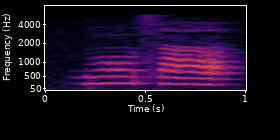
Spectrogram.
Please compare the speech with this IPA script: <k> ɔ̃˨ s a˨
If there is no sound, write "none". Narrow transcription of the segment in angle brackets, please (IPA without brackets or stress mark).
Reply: ɡ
